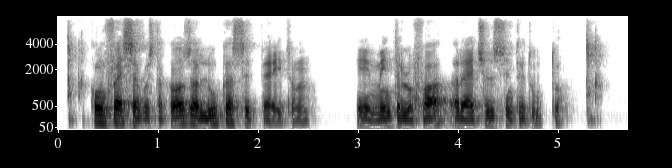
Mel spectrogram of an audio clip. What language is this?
Italian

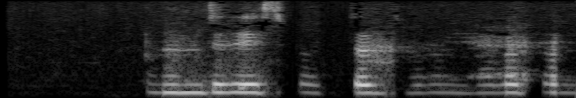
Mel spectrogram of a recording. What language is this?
Bangla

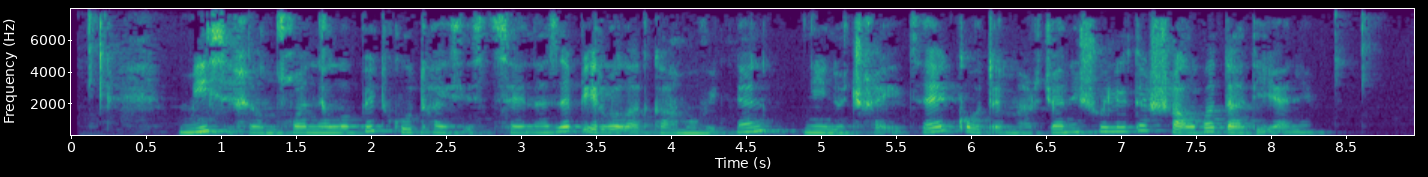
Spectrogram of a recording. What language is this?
Georgian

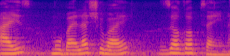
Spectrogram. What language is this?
Konkani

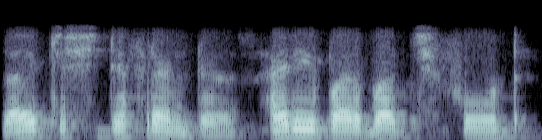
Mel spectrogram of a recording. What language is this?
Kashmiri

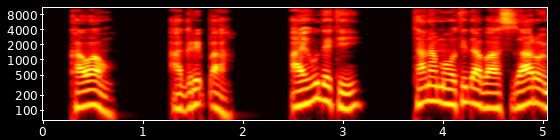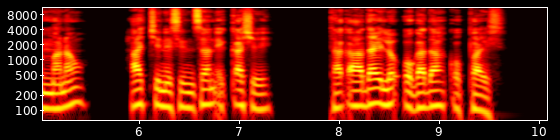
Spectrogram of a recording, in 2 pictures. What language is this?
Gofa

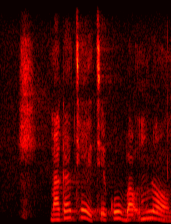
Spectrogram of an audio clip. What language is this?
Xhosa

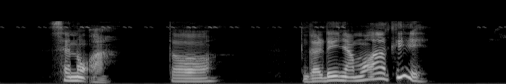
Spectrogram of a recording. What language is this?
Santali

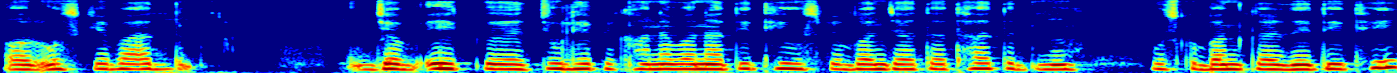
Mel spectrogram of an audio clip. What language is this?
Hindi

